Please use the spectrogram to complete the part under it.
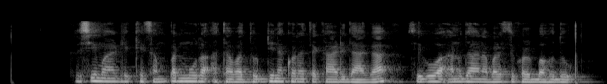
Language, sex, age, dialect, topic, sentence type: Kannada, male, 18-24, Coastal/Dakshin, agriculture, statement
